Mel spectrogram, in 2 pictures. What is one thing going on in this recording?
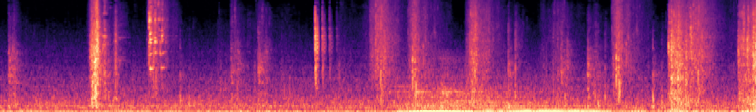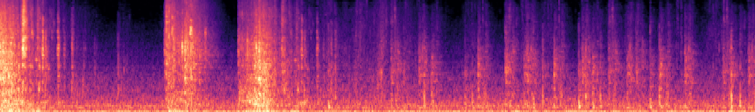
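Footsteps crunch over debris and gravel indoors.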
